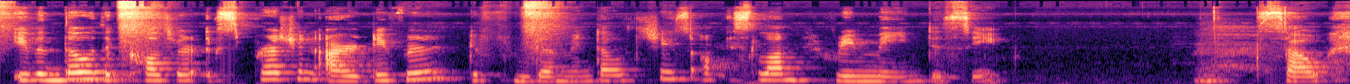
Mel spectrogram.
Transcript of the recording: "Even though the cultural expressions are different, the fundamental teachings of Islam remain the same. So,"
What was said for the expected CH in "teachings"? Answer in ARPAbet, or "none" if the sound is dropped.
S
